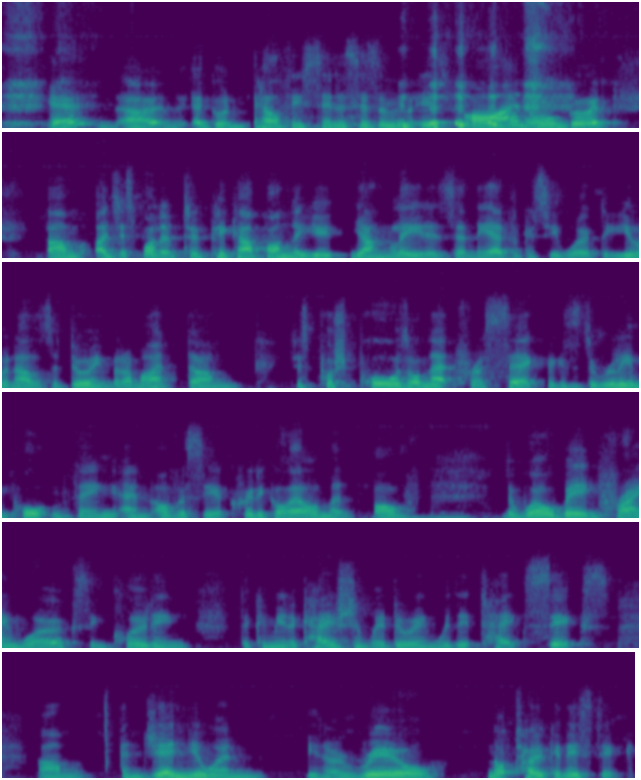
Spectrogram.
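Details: Adult woman speaking; typical speech.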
